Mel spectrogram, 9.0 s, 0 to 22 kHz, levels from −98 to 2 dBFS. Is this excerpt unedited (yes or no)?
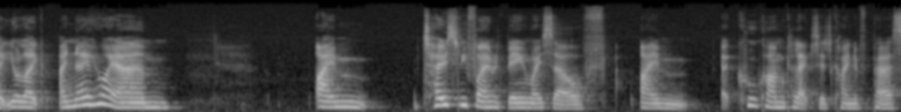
yes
